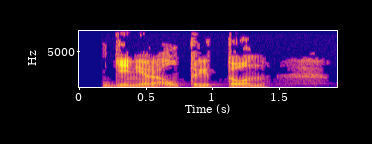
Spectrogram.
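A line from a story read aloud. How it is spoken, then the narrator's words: Grim muttering to himself. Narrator (Russian): мрачно произнес он про себя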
